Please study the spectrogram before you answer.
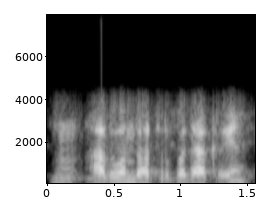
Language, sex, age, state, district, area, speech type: Kannada, male, 60+, Karnataka, Dharwad, rural, conversation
